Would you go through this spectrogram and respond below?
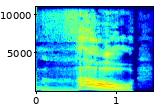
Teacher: Now the OUGH makes a long O sound, not an off sound.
